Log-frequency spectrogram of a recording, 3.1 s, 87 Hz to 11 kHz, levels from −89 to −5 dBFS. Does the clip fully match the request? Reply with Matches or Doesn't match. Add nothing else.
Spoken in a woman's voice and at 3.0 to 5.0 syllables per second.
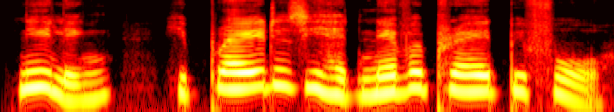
Matches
